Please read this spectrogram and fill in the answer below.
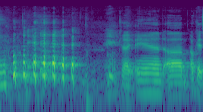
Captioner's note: laughter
